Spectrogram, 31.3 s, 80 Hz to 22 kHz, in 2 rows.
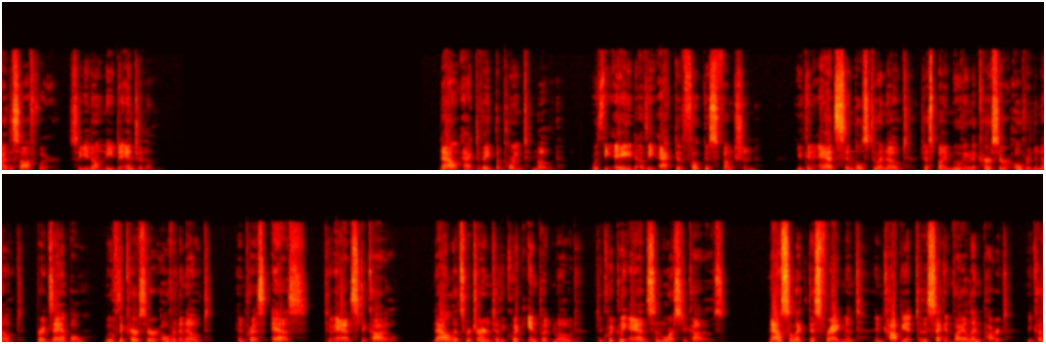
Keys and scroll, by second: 12.4 s, 26.9 s.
